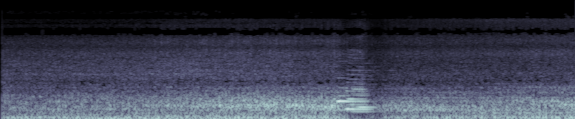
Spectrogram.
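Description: Diesel freight locomotives approaching while accelerating, a steady low engine rumble, with a short horn blast about three and a half seconds in that cuts off sharply.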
